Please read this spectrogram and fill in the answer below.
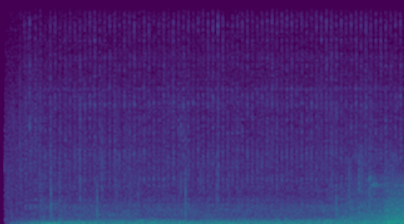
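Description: A low, steady rumble that fades in at the start and holds, with a few faint scattered clicks, growing a little louder near the end.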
